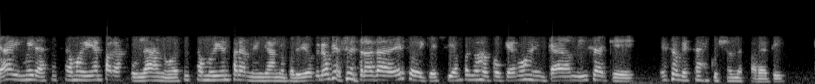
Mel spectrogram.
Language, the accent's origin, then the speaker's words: Spanish; Havana, Cuba; also born or lived in Cienfuegos; now in Birmingham, United States; nací en Cuba, como bien dijiste, nací en Cienfuegos, que está al centro sur del país, y luego nos mudamos a La Habana cuando yo era muy pequeñita, y ahí crecí, ahí pasé toda mi vida escolar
